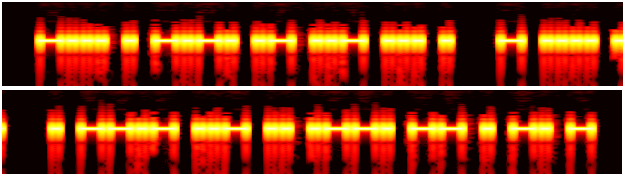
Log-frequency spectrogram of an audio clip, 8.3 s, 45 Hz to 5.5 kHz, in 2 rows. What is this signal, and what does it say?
Morse code, heard as a keyed tone, about 25 wpm, 600 Hz. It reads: BECAUSE THE EQUIPMENT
